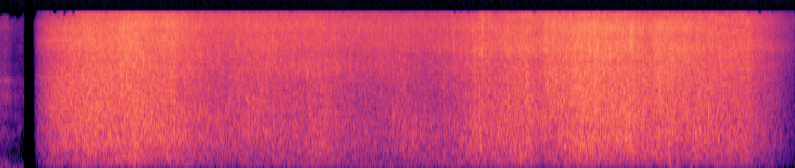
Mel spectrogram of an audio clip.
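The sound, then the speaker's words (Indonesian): Steady roar of ocean surf washing onto a beach, broad and continuous with gentle swells in intensity, a wave surging louder midway, with some wind buffeting the microphone and no voices. “Ah, Gila sih, udah lama banget gak sih kita kayak gak ke pantai-pantai lagi. Akhirnya kesini lagi, gila berasa tenang banget hidup”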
